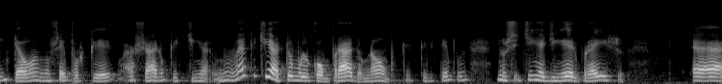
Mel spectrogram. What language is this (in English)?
Portuguese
